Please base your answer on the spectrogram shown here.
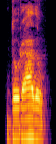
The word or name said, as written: Dorado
